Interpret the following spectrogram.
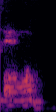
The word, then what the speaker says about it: bomb: don't say we say bomb it's a silent b so it's it's an irregular domain but you'll notice that it's still fairly regular enough that you don't uh but you know bomb isn't pronounced right you're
